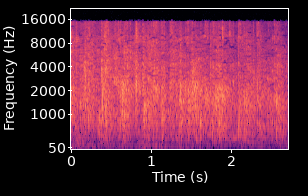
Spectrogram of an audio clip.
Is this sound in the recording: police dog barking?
no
